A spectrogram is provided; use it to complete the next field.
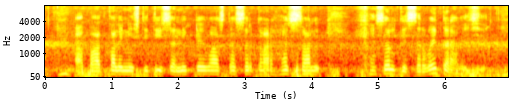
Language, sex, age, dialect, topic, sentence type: Maithili, male, 46-50, Angika, agriculture, statement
